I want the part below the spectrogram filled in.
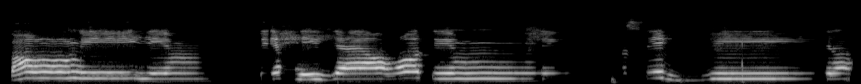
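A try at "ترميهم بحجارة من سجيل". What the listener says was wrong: Tadi bagian depannya ada yang menghilang.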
